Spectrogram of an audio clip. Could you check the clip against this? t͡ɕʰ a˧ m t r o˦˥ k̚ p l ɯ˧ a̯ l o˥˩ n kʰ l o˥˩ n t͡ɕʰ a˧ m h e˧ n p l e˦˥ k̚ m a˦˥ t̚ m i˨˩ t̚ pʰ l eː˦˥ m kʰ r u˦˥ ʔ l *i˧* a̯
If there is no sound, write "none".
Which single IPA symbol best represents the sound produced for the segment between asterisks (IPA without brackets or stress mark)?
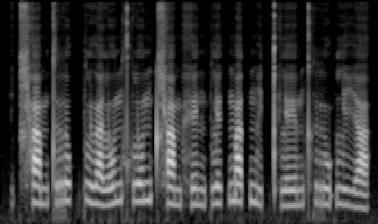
i˧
